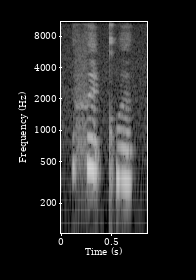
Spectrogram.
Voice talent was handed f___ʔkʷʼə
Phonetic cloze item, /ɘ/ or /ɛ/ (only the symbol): ɛ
